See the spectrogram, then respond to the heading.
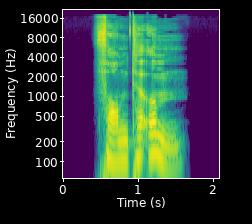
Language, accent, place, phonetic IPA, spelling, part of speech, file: German, Germany, Berlin, [ˌfɔʁmtə ˈʊm], formte um, verb, De-formte um.ogg
- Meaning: inflection of umformen: 1. first/third-person singular preterite 2. first/third-person singular subjunctive II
